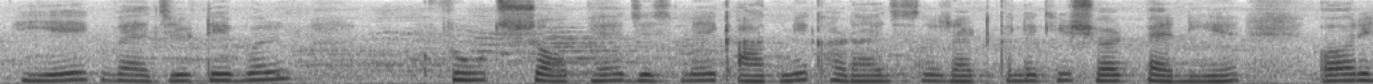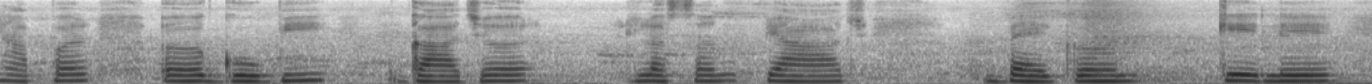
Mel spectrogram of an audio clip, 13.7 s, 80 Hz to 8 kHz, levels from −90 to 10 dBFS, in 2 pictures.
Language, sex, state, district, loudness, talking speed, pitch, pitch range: Hindi, female, Bihar, Madhepura, -16 LUFS, 120 wpm, 205 Hz, 195-215 Hz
